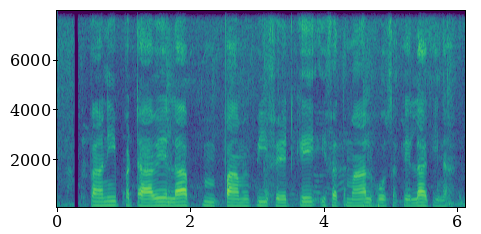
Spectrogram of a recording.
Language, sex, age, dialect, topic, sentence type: Bhojpuri, male, 36-40, Northern, agriculture, question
